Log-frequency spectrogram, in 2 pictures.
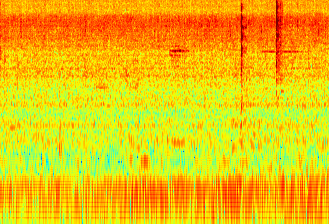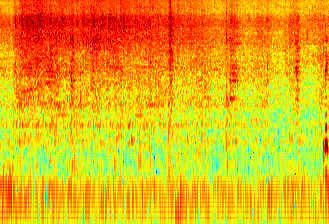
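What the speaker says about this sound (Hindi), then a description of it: "ये देखिए गरम मसाले के साथ ही मैं इसमें गोश्त डाल रही हूँ।" Mutton going into a pot with garam masala sizzles and fries steadily, with stirring scrapes and a few sharp clinks over a constant low hiss, recorded close.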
